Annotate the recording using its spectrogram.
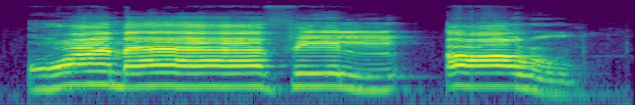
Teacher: را سے پہلے الف کے اوپر زبر ہے، را کو موٹا پڑھیں گے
